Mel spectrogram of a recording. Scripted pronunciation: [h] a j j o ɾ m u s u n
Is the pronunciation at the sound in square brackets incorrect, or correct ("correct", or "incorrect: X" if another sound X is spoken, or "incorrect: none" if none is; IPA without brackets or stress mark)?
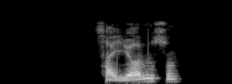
incorrect: s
